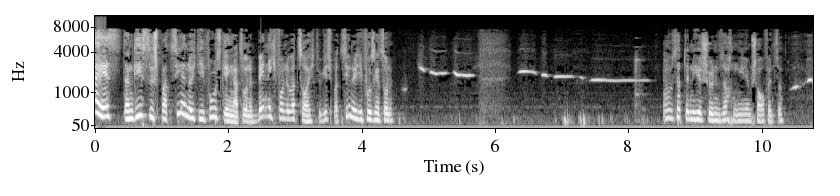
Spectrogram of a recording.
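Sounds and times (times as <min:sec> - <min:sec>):
speech: 0:00.1 - 0:05.0, 0:08.5 - 0:10.6
person whistling a bright cheerful tune: 0:04.6 - 0:08.4, 0:10.4 - 0:10.7.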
